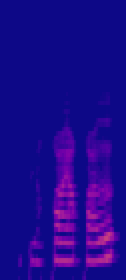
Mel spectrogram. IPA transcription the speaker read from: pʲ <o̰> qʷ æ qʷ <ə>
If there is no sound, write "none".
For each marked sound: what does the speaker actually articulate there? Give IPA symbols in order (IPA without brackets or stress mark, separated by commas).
o̤, ə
